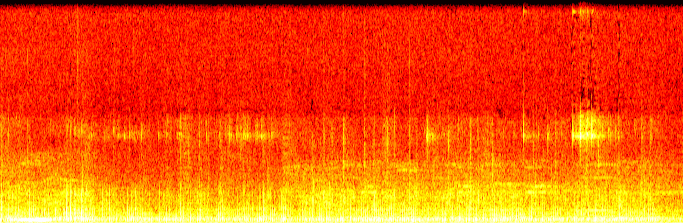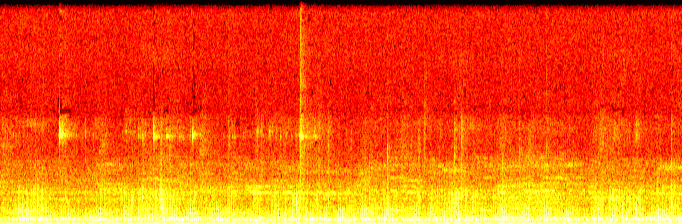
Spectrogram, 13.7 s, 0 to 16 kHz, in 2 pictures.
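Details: Continuous low purring from an 8 week old kitten as it teethes on a baby blanket, the rumble even and unbroken, overlaid by faint rustling and small chewing clicks.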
